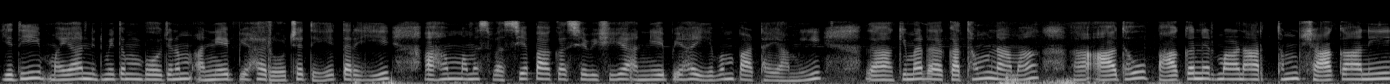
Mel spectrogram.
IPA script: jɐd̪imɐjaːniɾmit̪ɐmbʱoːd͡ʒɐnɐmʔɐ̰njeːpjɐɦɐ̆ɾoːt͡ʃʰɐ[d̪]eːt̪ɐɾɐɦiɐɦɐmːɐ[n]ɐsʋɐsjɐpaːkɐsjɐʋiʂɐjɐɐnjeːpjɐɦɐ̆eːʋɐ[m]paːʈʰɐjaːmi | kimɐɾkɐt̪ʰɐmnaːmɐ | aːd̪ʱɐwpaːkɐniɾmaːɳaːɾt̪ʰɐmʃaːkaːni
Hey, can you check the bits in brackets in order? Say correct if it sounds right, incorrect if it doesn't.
incorrect, incorrect, correct

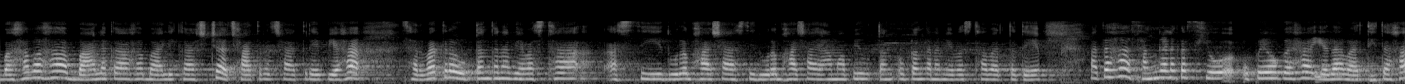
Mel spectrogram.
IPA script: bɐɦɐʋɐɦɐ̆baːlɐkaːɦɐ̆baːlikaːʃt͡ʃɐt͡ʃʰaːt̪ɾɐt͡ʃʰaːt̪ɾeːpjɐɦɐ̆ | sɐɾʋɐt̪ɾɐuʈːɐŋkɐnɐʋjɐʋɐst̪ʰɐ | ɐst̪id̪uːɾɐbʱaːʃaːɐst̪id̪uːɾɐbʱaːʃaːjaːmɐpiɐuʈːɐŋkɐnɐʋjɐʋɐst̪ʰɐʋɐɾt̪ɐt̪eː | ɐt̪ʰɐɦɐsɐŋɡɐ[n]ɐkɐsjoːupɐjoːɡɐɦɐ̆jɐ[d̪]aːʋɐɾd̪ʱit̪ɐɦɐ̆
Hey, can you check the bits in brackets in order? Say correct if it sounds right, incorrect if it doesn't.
incorrect, correct

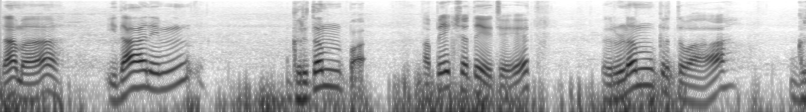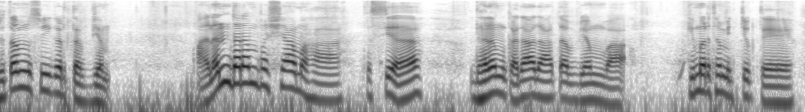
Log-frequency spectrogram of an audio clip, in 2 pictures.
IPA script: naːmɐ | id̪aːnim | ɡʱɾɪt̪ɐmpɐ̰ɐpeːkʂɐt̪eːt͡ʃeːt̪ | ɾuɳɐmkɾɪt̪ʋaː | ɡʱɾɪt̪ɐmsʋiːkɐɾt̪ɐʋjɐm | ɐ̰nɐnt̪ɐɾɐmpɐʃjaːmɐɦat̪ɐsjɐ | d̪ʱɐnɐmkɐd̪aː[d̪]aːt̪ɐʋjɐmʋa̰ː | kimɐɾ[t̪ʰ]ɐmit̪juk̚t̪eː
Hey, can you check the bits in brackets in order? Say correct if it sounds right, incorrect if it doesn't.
correct, correct

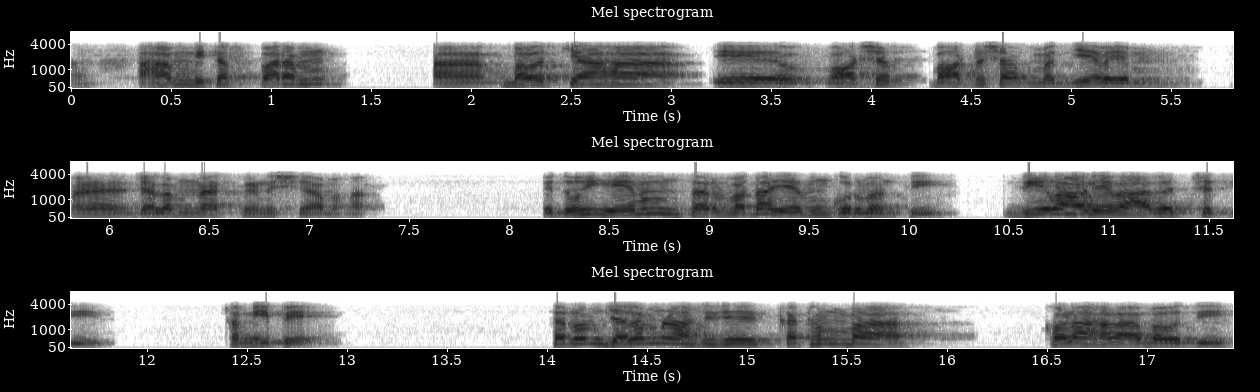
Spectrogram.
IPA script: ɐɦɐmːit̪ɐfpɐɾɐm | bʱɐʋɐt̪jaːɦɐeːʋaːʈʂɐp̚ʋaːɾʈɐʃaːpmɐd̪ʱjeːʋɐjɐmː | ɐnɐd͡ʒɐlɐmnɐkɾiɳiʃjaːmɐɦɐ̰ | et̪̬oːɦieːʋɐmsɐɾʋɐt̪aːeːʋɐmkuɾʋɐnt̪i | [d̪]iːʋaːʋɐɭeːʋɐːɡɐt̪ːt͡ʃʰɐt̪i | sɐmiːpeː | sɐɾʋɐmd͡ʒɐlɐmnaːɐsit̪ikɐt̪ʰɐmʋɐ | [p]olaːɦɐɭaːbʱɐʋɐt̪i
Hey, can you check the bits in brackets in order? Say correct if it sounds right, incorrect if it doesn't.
correct, incorrect

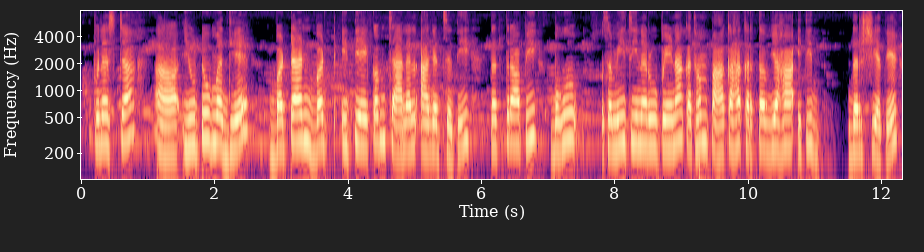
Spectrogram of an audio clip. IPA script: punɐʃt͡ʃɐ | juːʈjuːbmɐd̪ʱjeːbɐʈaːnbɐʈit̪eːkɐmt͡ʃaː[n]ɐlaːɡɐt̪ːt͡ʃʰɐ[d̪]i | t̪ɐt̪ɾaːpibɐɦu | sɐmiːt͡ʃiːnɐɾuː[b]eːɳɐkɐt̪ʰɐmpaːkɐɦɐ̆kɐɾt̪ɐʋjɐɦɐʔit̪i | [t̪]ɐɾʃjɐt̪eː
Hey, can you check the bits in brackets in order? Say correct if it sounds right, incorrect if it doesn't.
correct, incorrect, incorrect, incorrect

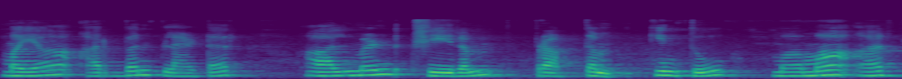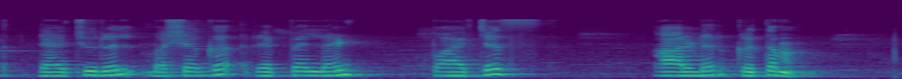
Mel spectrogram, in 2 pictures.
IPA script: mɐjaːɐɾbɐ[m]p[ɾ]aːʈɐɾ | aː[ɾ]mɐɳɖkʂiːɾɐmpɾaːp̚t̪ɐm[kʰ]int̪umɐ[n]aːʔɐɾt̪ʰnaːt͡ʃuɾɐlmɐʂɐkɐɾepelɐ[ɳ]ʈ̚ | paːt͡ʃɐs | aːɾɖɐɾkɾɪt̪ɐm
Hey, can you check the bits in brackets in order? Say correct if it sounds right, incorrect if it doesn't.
incorrect, incorrect, incorrect, incorrect, incorrect, correct

